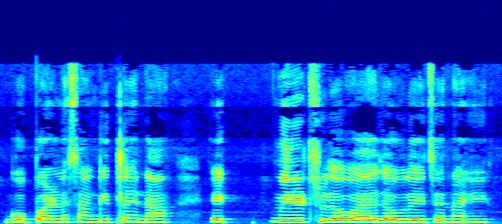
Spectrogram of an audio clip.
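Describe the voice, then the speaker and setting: A woman voicing a caring, gently bossy elder sister. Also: high voice, level tone, fairly quick, natural voice.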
